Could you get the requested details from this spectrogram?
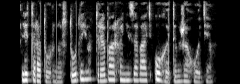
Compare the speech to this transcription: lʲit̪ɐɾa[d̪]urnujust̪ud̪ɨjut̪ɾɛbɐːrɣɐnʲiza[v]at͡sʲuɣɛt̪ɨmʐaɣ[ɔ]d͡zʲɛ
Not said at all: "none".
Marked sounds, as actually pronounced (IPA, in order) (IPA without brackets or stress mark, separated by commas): t̪, v, ɔ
